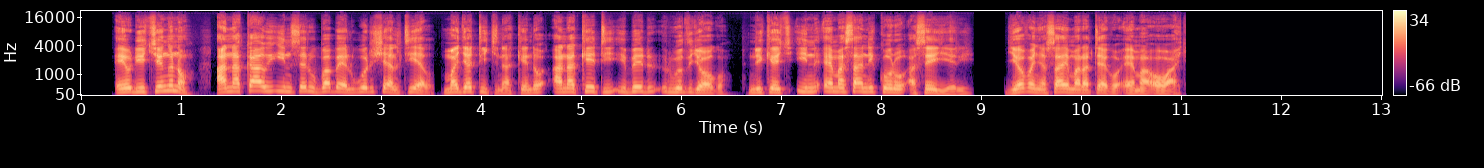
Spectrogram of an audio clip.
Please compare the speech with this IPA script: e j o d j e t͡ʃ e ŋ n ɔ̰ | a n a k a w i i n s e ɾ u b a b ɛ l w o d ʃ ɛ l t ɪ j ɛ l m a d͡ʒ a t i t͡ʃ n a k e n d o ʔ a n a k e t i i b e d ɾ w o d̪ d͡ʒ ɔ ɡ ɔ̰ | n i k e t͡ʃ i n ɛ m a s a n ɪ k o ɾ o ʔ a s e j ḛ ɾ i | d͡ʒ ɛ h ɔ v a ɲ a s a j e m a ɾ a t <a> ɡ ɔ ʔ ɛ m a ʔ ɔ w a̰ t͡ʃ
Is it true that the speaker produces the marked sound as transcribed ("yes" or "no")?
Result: no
